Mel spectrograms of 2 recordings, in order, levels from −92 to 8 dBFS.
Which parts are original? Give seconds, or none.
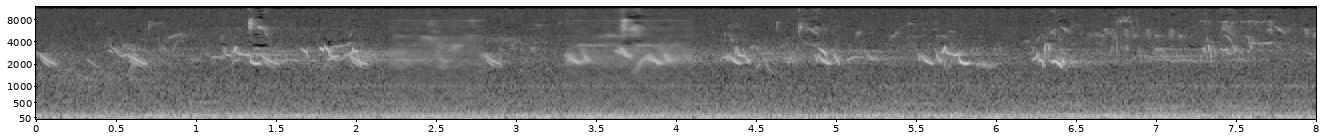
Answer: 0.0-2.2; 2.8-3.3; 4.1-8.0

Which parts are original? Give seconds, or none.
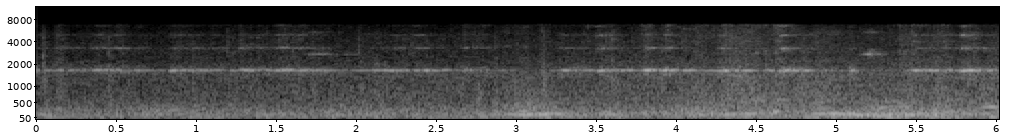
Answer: 0.0-6.0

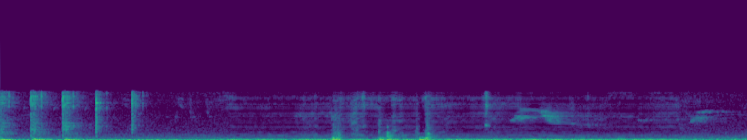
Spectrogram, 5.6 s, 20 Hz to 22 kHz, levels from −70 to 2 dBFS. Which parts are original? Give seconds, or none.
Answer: 0.0-1.7; 5.1-5.6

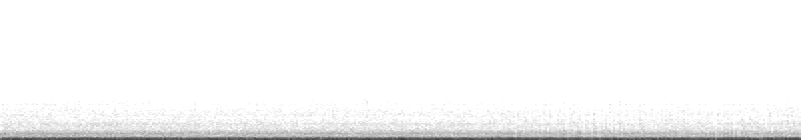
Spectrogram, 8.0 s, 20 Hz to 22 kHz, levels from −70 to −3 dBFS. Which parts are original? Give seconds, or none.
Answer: 0.0-5.0; 6.2-7.1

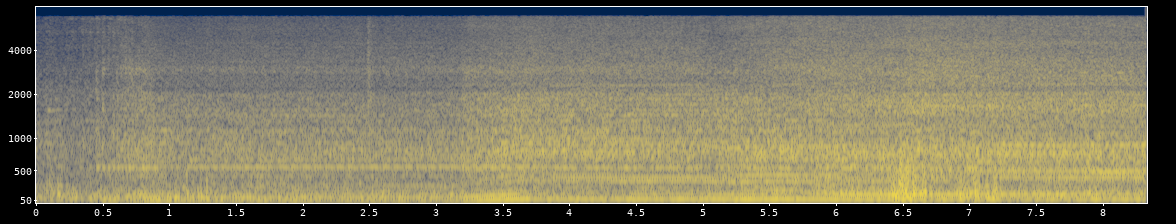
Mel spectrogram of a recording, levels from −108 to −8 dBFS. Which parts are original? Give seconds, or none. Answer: 0.0-0.8; 4.3-8.3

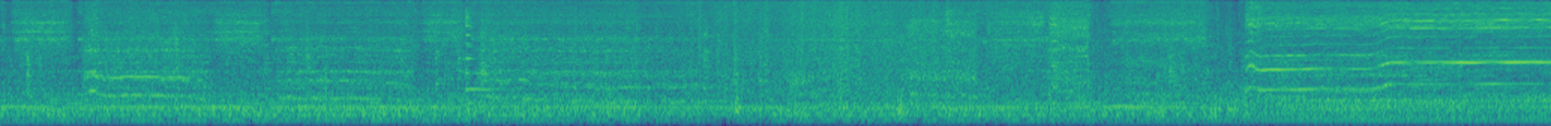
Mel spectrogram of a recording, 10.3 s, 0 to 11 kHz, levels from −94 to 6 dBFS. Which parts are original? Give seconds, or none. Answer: 0.0-1.1; 1.6-2.5; 6.3-7.2; 7.9-10.3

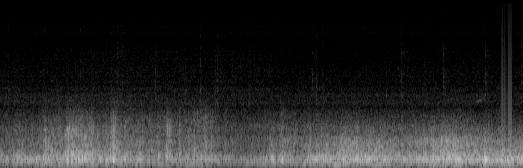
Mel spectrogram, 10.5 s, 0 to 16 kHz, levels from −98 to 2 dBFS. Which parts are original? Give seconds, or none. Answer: 2.2-3.4; 6.6-10.5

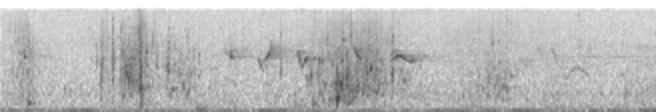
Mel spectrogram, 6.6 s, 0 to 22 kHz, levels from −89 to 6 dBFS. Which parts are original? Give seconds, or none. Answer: 0.0-3.0; 3.9-4.4; 5.6-6.6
